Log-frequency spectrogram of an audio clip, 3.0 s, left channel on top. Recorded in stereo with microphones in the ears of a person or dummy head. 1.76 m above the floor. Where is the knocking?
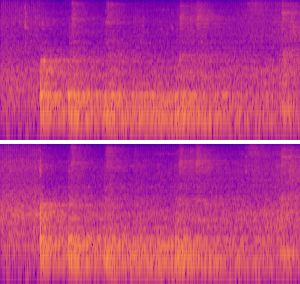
20° right (ahead or behind), 0.6 m.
